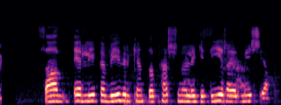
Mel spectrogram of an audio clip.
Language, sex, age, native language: Icelandic, male, 18-19, Icelandic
